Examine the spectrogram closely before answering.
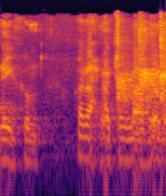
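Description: An elderly man reads out through a microphone.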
